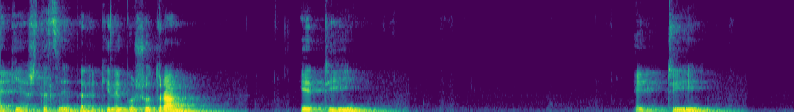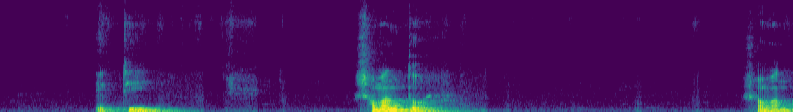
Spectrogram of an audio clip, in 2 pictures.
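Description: A felt-tip pen scratches softly on paper.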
